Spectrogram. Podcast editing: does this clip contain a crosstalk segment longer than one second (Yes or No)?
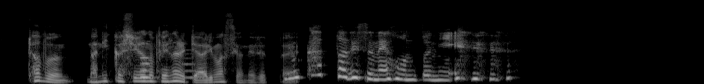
No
